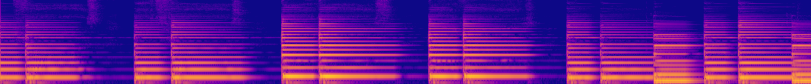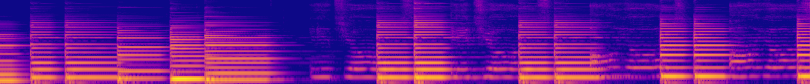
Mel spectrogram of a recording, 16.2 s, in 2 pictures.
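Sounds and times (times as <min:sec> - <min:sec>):
piano breakdown: 0:00.0 - 0:16.2
choir singing: 0:11.9 - 0:16.2.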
